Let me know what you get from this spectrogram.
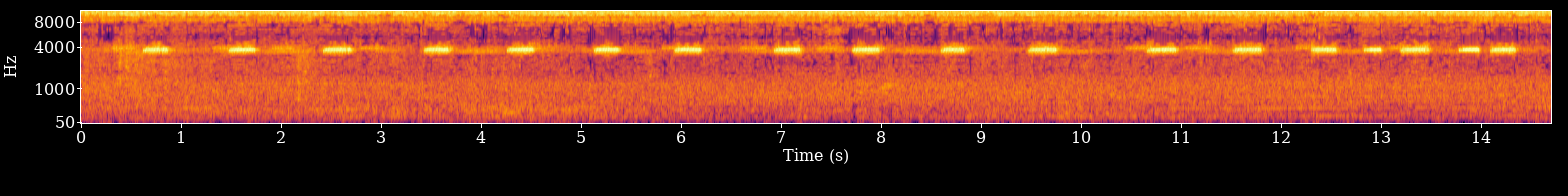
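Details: Crickets calling with a steady series of short chirps, close to one per second, some paired, above a continuous thin high hiss.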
